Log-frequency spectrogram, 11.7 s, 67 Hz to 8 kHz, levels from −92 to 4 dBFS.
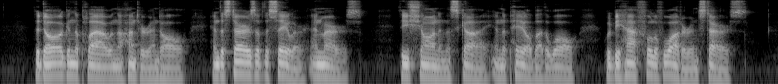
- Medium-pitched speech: No, very low, 90 Hz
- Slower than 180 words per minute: No, average, 190 wpm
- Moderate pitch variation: Yes, average, 3.9 semitones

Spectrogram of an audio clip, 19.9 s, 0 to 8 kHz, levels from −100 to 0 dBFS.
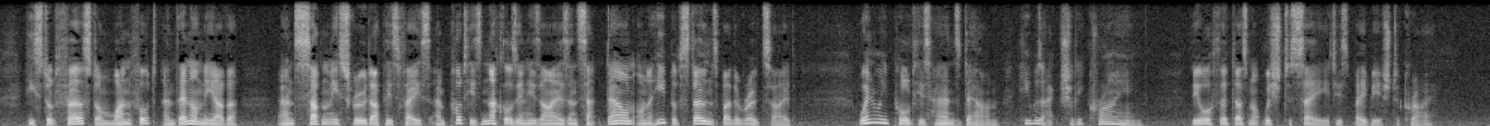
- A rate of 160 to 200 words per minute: Yes, average, 170 wpm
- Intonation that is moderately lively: No, wide, 8.9 semitones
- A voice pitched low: Yes, low, 110 Hz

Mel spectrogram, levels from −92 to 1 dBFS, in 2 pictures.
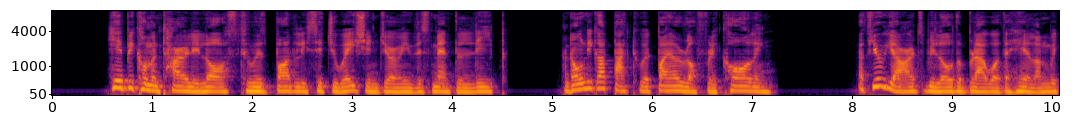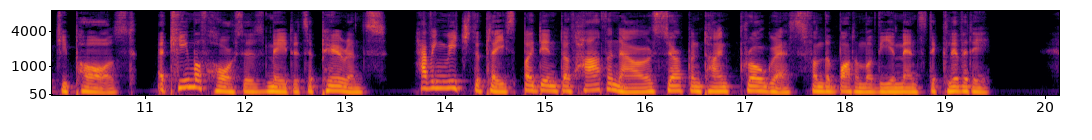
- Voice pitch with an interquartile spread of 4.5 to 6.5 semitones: No, average, 3.2 semitones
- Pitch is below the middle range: Yes, low, 110 Hz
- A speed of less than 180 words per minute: No, average, 185 wpm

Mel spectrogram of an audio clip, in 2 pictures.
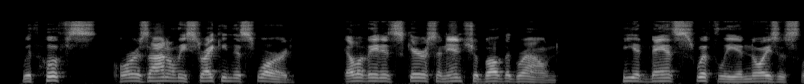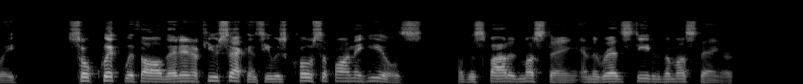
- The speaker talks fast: No, average, 160 wpm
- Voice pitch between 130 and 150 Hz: Yes, medium, 140 Hz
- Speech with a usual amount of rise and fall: Yes, average, 3.7 semitones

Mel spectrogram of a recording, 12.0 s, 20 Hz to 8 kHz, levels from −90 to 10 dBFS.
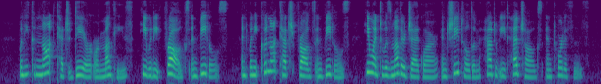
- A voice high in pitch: Yes, high, 230 Hz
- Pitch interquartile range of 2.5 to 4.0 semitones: No, average, 4.7 semitones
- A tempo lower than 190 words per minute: No, average, 195 wpm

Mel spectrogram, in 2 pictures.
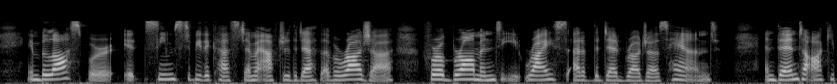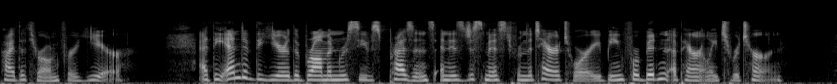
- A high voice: Yes, high, 205 Hz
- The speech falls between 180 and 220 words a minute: Yes, average, 200 wpm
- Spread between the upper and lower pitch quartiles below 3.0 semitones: Yes, narrow, 2.6 semitones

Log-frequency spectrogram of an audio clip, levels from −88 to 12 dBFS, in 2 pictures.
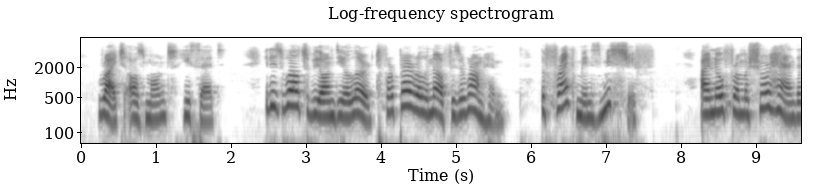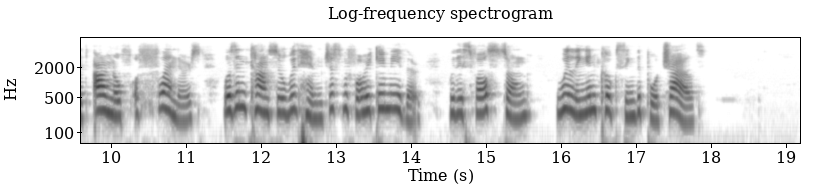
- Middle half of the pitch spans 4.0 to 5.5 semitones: Yes, average, 5.2 semitones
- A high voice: Yes, high, 245 Hz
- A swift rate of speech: No, average, 165 wpm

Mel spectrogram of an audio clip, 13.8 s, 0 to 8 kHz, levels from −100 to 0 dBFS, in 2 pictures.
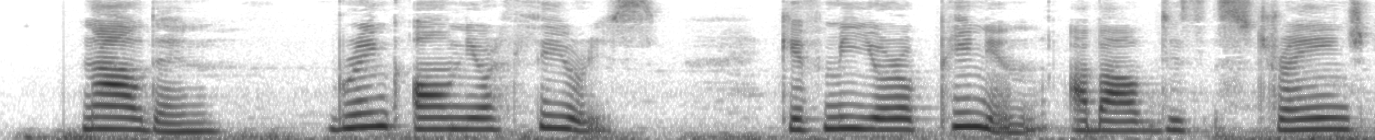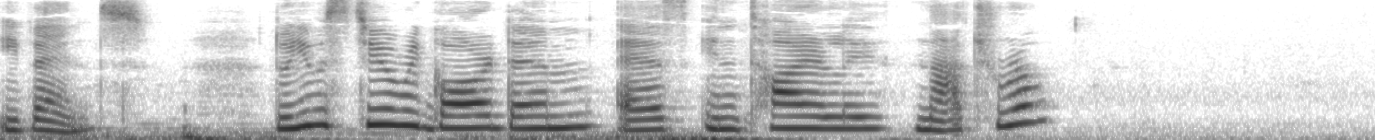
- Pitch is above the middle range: Yes, high, 245 Hz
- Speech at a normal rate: No, slow, 95 wpm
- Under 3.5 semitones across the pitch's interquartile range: Yes, average, 2.7 semitones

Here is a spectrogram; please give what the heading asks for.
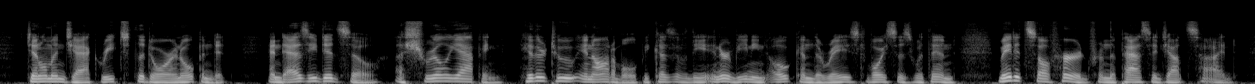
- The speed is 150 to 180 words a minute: Yes, average, 165 wpm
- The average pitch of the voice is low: Yes, low, 110 Hz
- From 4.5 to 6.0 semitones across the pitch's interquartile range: Yes, average, 5.3 semitones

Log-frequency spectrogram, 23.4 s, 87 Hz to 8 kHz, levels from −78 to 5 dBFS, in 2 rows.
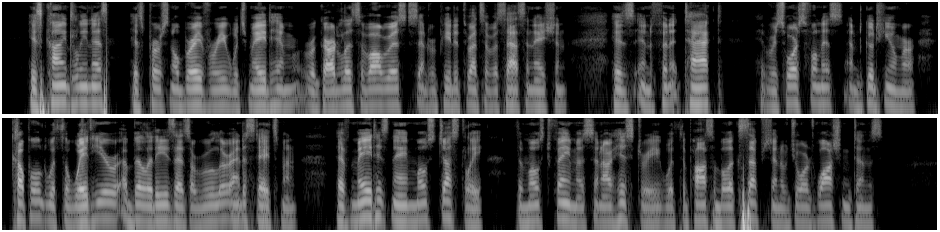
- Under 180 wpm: Yes, average, 140 wpm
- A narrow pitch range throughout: Yes, narrow, 2.1 semitones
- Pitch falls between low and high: No, low, 115 Hz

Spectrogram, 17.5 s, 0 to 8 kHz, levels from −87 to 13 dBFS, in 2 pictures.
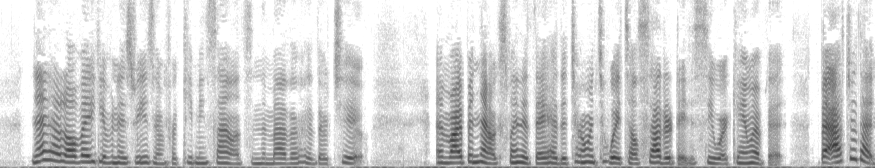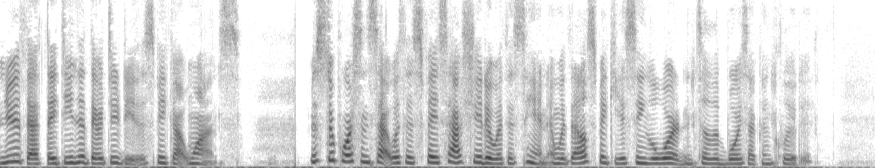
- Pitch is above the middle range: Yes, very high, 260 Hz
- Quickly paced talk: Yes, fast, 235 wpm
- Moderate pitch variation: Yes, average, 3.2 semitones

